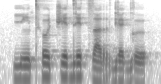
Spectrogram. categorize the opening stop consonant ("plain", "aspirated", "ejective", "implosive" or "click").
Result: aspirated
